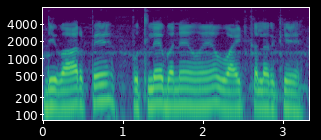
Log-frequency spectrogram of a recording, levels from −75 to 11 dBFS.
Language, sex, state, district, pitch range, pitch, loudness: Hindi, male, Uttar Pradesh, Lucknow, 135-150 Hz, 140 Hz, -14 LUFS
